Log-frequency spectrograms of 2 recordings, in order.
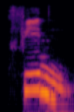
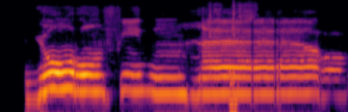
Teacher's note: Jelaskan tanwinnya tanpa dengung. Jadi kalau fa ni, baris tanwin di bawah bacanya fin. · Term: jelaskan tanpa dengung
